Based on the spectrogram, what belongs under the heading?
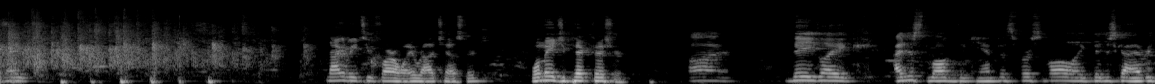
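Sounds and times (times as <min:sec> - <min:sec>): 
clapping: 0:00.0 - 0:03.9
speech: 0:00.2 - 0:00.4, 0:03.3 - 0:11.5.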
